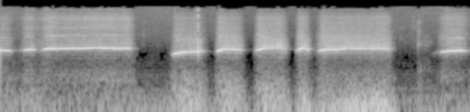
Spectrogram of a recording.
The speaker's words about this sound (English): Are you doing inside and outside? I'm a sucker and a blower when it comes to whistling.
